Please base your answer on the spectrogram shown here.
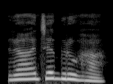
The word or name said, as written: ರಜೋಗ್ರಹ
